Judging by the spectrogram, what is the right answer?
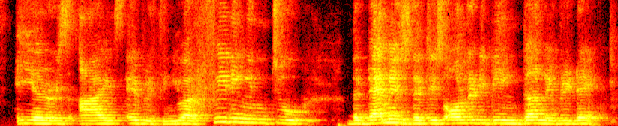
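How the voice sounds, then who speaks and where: There is audible room echo as a woman talks at a moderate pace and medium pitch with fairly even intonation. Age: 70s. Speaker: conference participant. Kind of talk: group video call discussion. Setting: video call.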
